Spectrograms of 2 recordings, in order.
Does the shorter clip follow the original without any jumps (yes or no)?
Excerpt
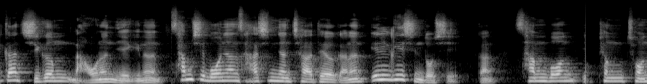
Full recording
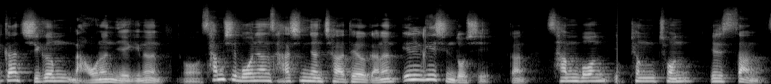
no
